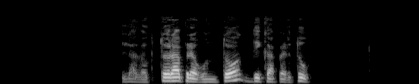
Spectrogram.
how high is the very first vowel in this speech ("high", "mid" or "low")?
low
